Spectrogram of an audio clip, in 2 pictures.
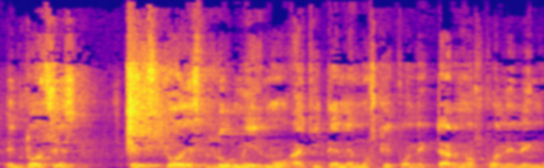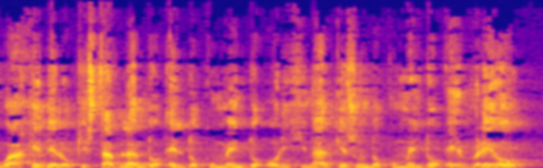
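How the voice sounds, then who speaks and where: A man teaching scripture in a halting way, repeating words and checking in with a rising "¿sí?". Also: medium pitch, darkish tone. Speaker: bible teacher. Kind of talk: spoken bible teaching. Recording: echoey room, faint noise.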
